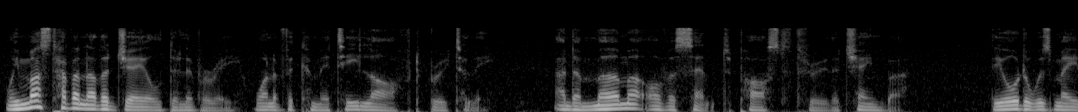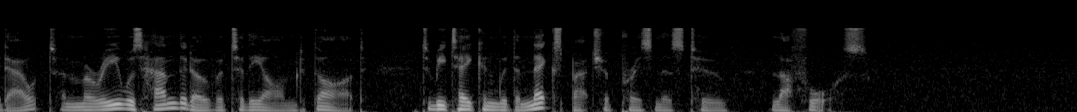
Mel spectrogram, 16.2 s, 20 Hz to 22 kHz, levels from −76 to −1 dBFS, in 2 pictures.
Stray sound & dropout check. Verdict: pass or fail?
pass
